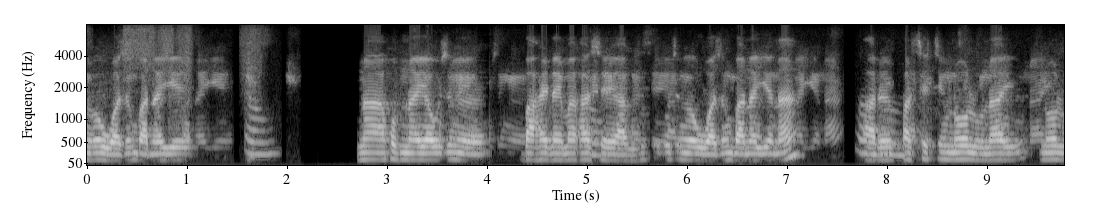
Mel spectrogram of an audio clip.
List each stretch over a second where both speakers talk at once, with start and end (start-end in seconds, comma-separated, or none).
5.3-7.0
